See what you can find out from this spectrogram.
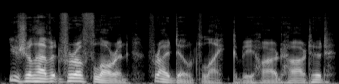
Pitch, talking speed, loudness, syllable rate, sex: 100 Hz, 265 wpm, -18 LUFS, 5.5 syllables/s, male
